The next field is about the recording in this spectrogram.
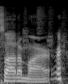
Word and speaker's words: Sotomayor: It's pronounced Sotomayor. That's what I pronounce it as.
